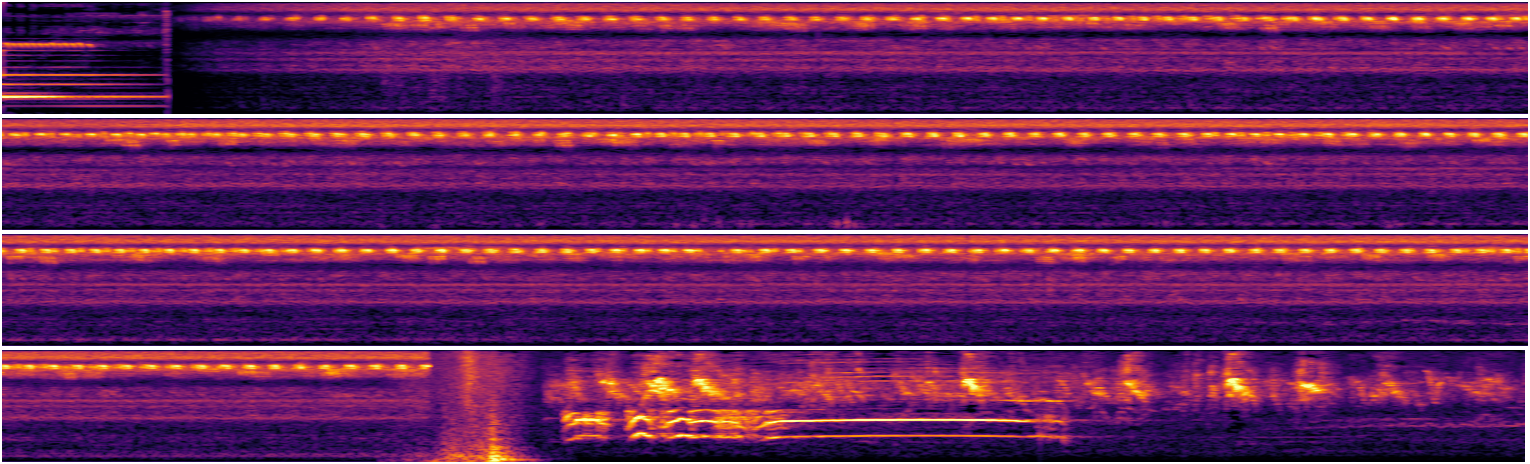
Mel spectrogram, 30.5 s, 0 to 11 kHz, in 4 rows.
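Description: Night-time crickets chirping in a steady, fast-pulsing high chorus. About 25 seconds in it cuts off with a sudden thump, and a rooster crows once amid bird chirps, marking morning.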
